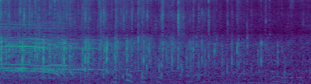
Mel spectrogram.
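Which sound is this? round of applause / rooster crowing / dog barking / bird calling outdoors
round of applause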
